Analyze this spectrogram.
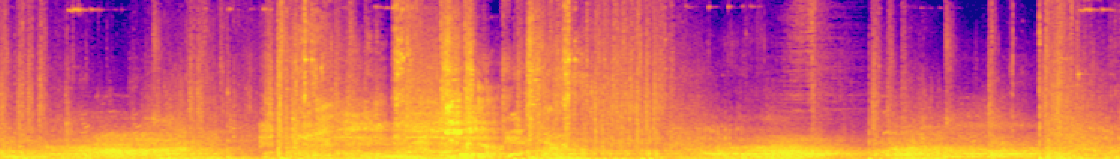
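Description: Shotgun blasts boom repeatedly.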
